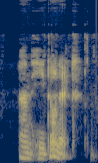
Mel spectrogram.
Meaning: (adjective) Showing anhedonia; having no capacity to feel pleasure; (noun) A person who has anhedonia
- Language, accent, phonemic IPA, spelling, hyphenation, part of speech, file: English, Received Pronunciation, /ænhiːˈdɒnɪk/, anhedonic, an‧he‧don‧ic, adjective / noun, En-uk-anhedonic.oga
